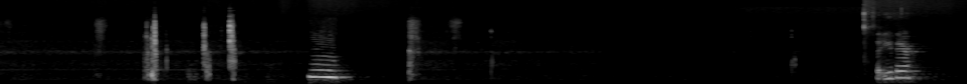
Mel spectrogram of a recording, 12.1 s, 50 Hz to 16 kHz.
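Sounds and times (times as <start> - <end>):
faint electrical hum: 0.0 - 12.0
microphone handling clicks: 1.8 - 3.0.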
